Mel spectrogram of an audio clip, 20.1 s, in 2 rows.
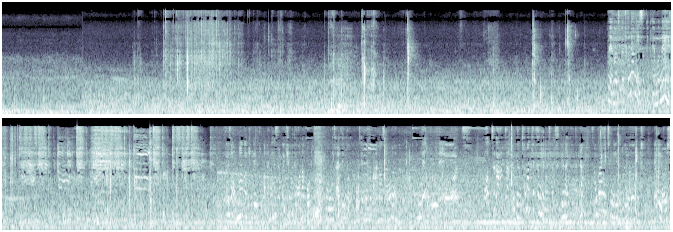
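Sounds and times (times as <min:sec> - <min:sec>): person chewing crisp pastry: 0:02.0 - 0:06.3, 0:07.2 - 0:08.8.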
